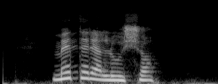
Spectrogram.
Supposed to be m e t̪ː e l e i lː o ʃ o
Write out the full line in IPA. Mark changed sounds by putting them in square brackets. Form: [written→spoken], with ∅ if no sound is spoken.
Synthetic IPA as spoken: m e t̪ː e [l→ɾ] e [i→a] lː [o→u] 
